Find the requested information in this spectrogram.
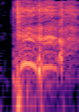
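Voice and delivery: squeaky high laugh; high giggle. Real, not acted. Laugh after silly voice.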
